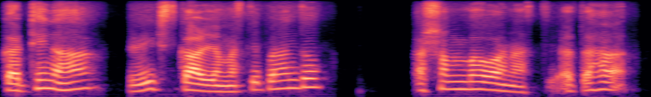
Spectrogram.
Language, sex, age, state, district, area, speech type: Sanskrit, male, 18-30, Odisha, Bargarh, rural, spontaneous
